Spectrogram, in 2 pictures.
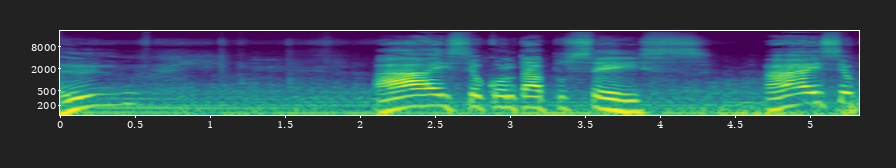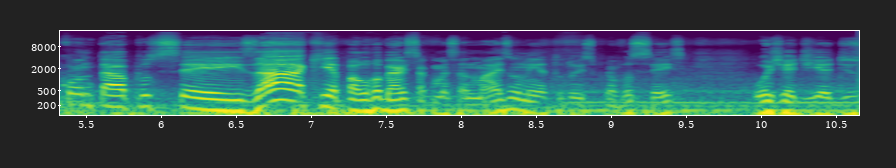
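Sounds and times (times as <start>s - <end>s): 
old car low engine rumble: 0.0s - 10.6s
speech: 2.2s - 10.6s.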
